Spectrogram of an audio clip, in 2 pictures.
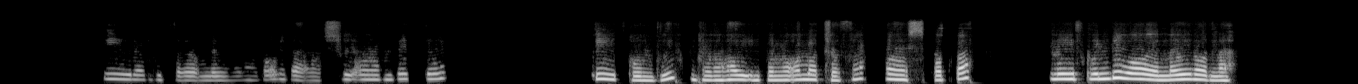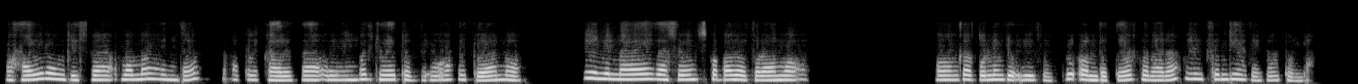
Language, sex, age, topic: Oshiwambo, female, 25-35, finance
